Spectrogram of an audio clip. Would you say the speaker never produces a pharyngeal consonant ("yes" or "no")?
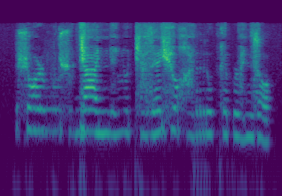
yes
